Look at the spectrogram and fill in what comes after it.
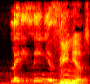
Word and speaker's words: Zinnia's: Lady Zinnia's.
